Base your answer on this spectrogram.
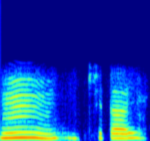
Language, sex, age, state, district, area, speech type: Bengali, female, 18-30, West Bengal, Cooch Behar, rural, conversation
